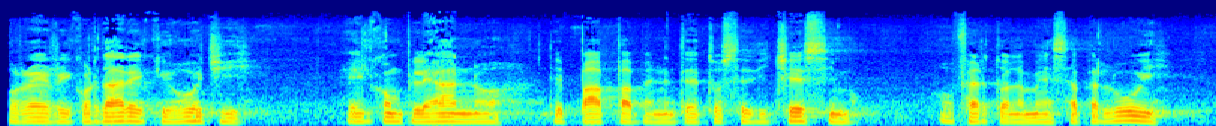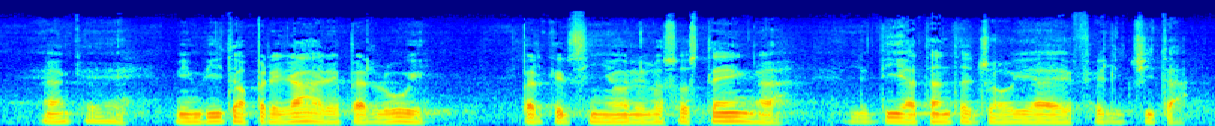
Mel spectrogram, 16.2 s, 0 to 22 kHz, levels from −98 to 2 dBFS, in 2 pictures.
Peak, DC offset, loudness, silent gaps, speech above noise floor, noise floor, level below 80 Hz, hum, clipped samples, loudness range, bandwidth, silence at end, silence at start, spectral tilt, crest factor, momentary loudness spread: -6 dBFS; under 0.1%; -28 LUFS; none; 25 dB; -53 dBFS; -56 dBFS; none; under 0.1%; 2 LU; 15.5 kHz; 0.1 s; 0.05 s; -5.5 dB/octave; 22 dB; 12 LU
